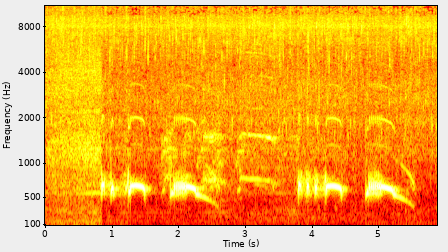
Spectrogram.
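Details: Spotted dove song played to prompt other doves to sing: two phrases of quick stuttered notes each closing in a long, falling coo, with faint whistled notes from another bird in between.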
